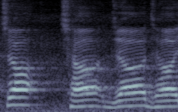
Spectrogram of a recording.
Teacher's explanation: तालु के साथ जीभ का स्पर्श होने पर इस वर्ग का उच्चारण हो जाता है, इसलिए इसे कहा जाता है तालव्य व्यंजन।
